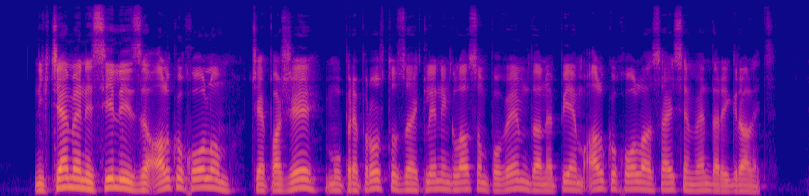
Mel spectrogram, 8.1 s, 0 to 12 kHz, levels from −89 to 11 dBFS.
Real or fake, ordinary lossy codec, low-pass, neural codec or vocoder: real; none; 10.8 kHz; none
